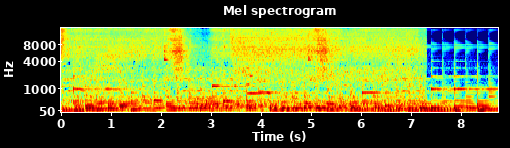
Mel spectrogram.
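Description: Background music over the even hiss of a tube fiber laser cutting a metal tube, the hiss swelling twice. Near the end the hiss stops and only the music remains.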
